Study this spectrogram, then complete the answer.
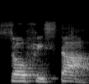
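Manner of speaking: flat falling intonation, said as statement. Teaching how to sound authoritative by dropping the question mark, falling command, no question. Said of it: "I took the question mark off the end".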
